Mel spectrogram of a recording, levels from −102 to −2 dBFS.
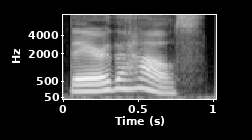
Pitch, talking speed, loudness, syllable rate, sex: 220 Hz, 175 wpm, -14 LUFS, 6.0 syllables/s, female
